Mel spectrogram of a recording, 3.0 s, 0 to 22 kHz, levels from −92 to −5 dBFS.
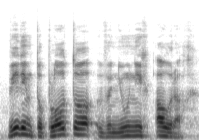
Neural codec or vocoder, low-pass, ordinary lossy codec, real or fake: vocoder, 44.1 kHz, 128 mel bands every 256 samples, BigVGAN v2; 19.8 kHz; none; fake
